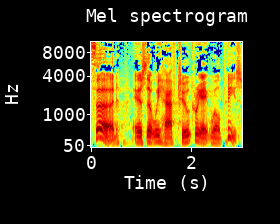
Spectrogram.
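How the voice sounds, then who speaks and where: A man talks in an English accent. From England. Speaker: family physician. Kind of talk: speech. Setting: stage with audience. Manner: halting.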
